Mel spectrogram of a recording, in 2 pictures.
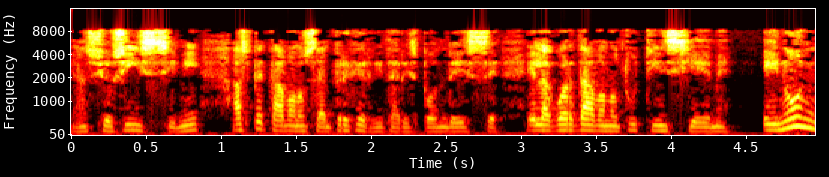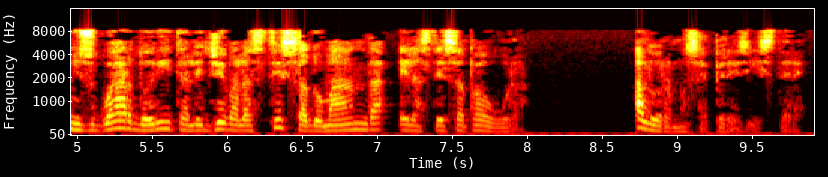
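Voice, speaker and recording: Storyteller: woman, low and husky, very expressive intonation, children's book reading. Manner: expressive, hushes for narration.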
